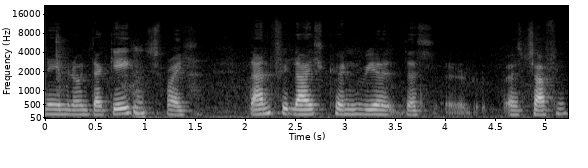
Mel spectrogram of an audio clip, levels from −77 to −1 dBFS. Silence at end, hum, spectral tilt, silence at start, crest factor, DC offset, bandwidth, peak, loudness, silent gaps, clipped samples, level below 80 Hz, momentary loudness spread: 0 s; none; -6 dB/octave; 0 s; 20 dB; under 0.1%; 15 kHz; -10 dBFS; -28 LUFS; none; under 0.1%; -54 dBFS; 17 LU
